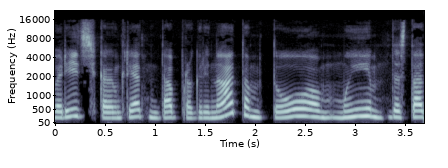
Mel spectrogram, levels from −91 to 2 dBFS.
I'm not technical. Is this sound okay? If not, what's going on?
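No. From 0.53 to 0.60 s, just before "да про", there is a short stall from a late packet: a piece of the audio arrived late, so the player held the last sound for about 41 ms, then carried on. Nothing is lost, but the rest runs 41 ms later.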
